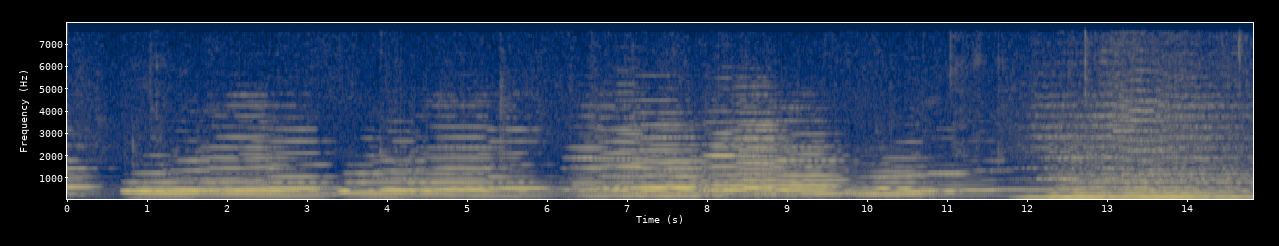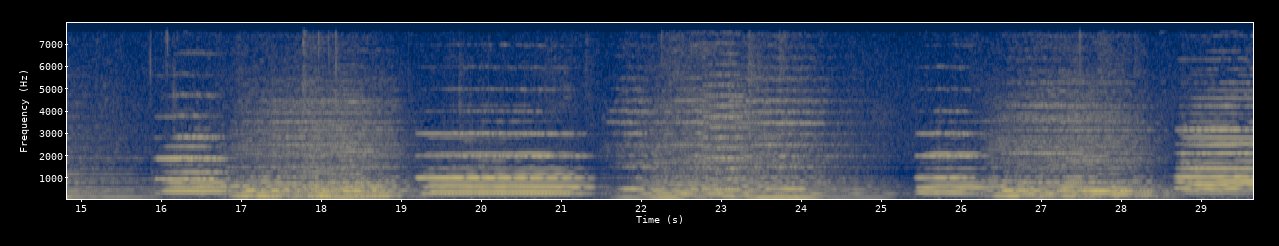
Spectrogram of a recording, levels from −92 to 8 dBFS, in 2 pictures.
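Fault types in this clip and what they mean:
Noise suppressor applied to music or sounds, throughout: a suppressor built for speech stays active on this non-speech audio, treating sustained tones, ambience and reverb as noise and pulling them down, so the level swings by roughly 10 dB as it reacts.
Sound cut by the noise suppressor, 0.33 to 28.68 s: across this span, about seven seconds in total are judged to be noise and turned down, by as much as about 11 dB. Held and decaying sound is reduced while sudden onsets mostly pass.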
